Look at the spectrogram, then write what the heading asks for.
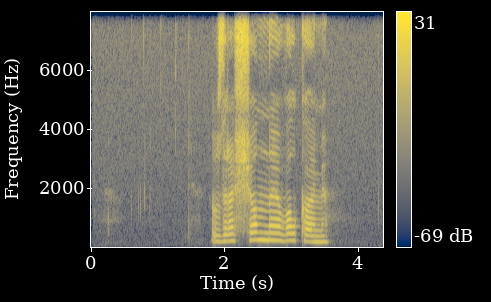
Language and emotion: Russian, neutral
